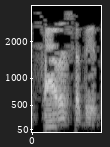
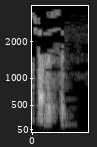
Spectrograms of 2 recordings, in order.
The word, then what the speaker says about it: Saraswati: You should pronounce it Saraswati, not Saraswati.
